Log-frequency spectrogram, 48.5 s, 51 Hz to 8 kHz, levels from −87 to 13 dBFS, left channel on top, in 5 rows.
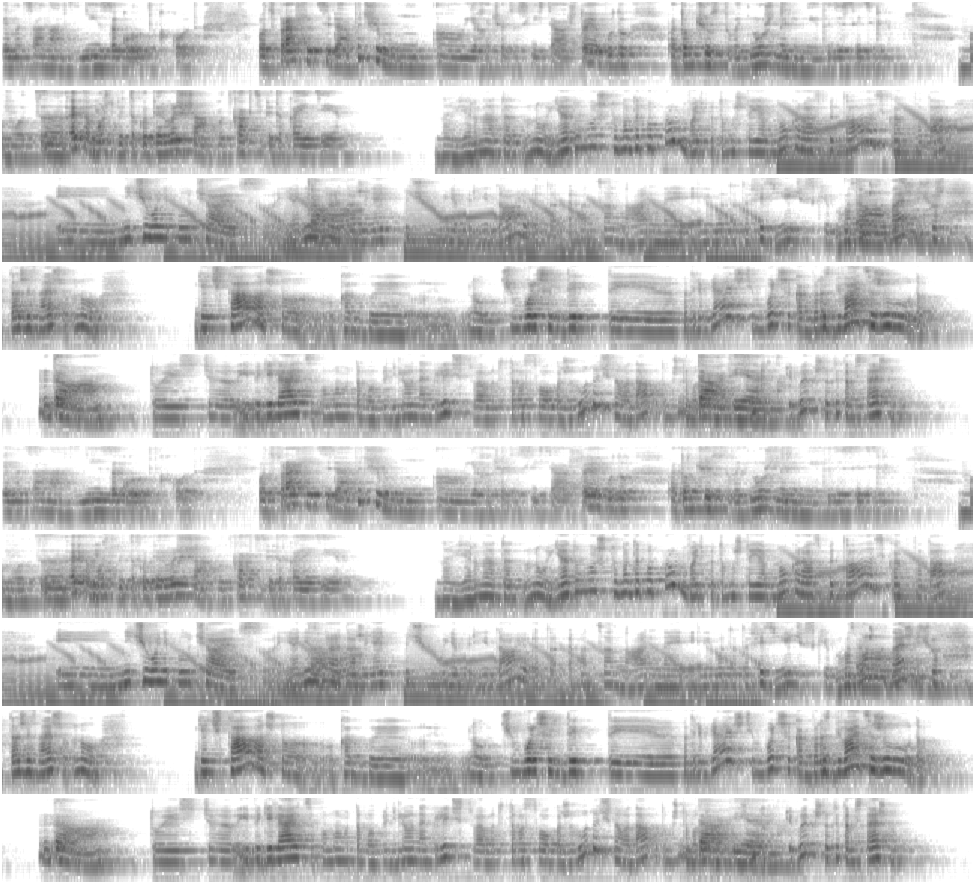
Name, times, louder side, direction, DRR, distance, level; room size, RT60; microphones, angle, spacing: voice 1, 0.0-1.4 1.7-8.4 8.7-8.9 9.7-10.9 11.2-11.7 12.0-13.1 22.5-22.9 27.8-28.7 39.2-39.8 45.6-46.7, left 2 dB, 80° left, 2 dB, 3.5 m, -34 dB
voice 2, 9.5-9.9 10.6-10.7 14.0-30.3 31.0-34.9 35.2-38.4 40.3-46.4 46.7-47.8, right 1 dB, 15° right, 5 dB, 1.8 m, -34 dB
sound 1, 17.4-27.0, left 2 dB, 20° left, 0.5 m, -40 dB
18.0 x 14.5 x 4.7 m, 0.67 s
head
